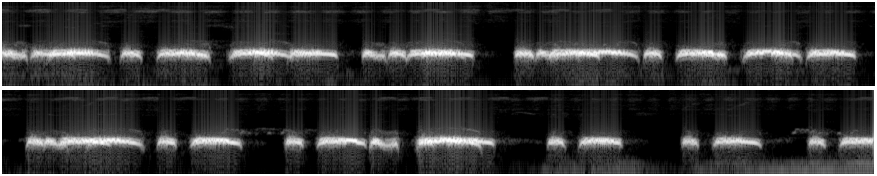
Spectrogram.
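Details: Spotted dove decoy calling to attract birds: a long, dense series of deep, throaty coos in rapid succession, with a low droning hum entering near the end.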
